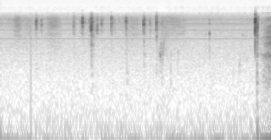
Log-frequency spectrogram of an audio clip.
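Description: Rapid key clicks from a computer keyboard as a date is typed, a steady run of light taps with a louder cluster near the end, close and alone.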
